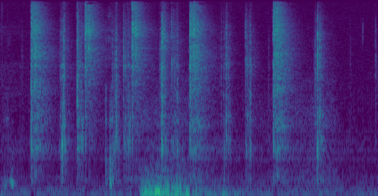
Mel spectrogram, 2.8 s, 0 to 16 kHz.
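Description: Sharp mechanical clicks from pushing the pilot ignition button on a 1986 Williams Forsaire direct-vent gas furnace, a quick irregular series of loud, close snaps with one low thump partway through.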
